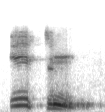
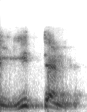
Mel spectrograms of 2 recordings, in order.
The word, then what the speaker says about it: eaten: texture okay next curtain eaten eaten okay that lunch had been eaten by me eating ethan see i didn't say eat them i didn't say i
